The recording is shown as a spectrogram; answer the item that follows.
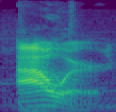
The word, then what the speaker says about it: hour: How about hour? You have 2 hours to finish the project. Hour. Doesn't really do much there either.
